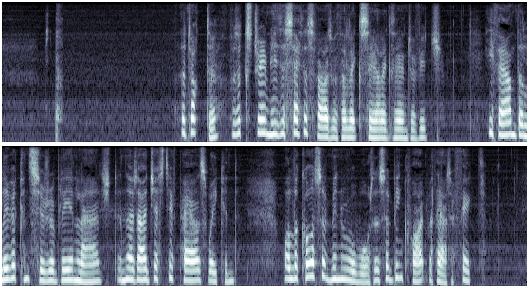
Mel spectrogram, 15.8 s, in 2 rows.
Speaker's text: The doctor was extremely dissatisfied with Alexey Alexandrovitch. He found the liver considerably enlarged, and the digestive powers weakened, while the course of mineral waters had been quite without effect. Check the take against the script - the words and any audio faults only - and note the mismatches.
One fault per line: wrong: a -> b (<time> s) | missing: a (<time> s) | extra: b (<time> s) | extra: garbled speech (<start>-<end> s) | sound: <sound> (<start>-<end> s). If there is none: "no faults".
no faults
